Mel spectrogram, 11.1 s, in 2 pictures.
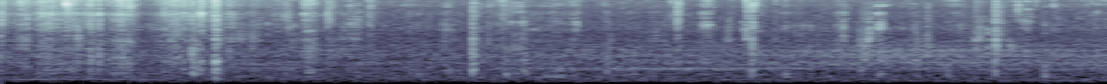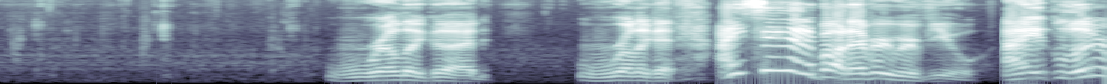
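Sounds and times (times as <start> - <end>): person chewing food: 0.0 - 7.2.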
